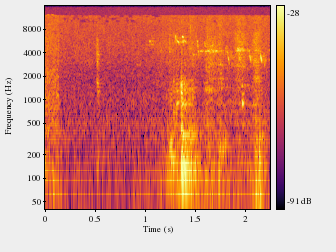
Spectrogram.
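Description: Near silence: faint room tone, with one faint short sound about a second and a half in.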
